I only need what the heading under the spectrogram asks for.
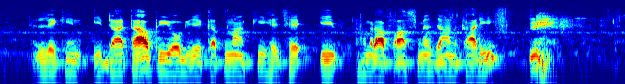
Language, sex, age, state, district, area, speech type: Maithili, male, 60+, Bihar, Madhepura, rural, spontaneous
